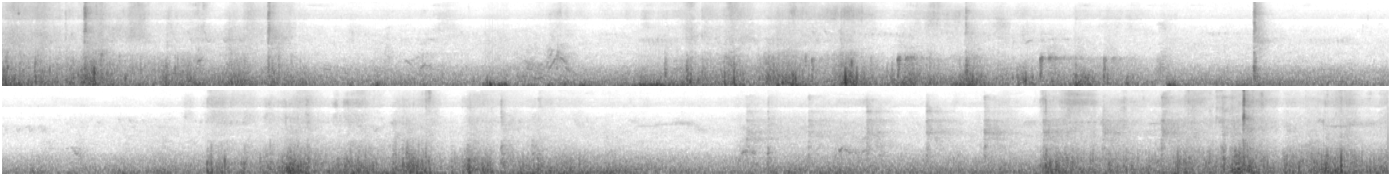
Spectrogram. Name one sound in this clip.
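A large plastic sheet rustles and flaps in the wind.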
